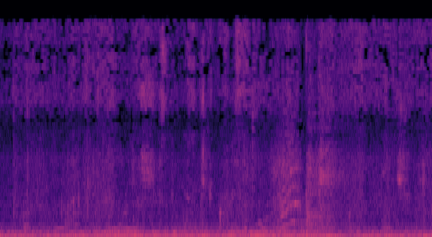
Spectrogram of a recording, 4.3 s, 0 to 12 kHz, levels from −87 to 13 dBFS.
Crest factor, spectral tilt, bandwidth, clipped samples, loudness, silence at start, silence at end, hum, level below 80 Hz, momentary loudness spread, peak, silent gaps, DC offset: 18 dB; -4 dB/octave; 11.5 kHz; under 0.1%; -39 LUFS; 0 s; 0 s; none; -40 dBFS; 4 LU; -20 dBFS; none; under 0.1%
